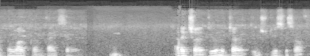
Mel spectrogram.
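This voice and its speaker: A low-voiced man hosts a video call, pausing often with many fillers as he moves things along. A faint hiss of background noise sits under his voice. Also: darkish tone, low-quality recording. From South Africa. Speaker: webinar host, family physician. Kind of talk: casual hosting of a video call.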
